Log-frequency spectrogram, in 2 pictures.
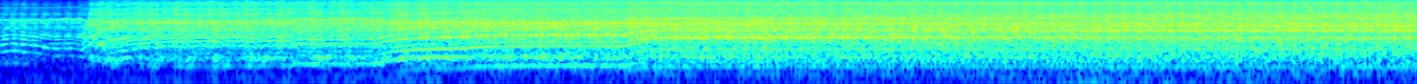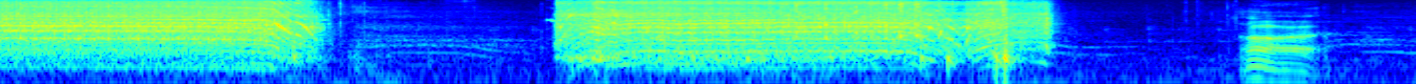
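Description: A power drill bores a guide hole into a carbon fiber exhaust, whining loudly and steadily for several seconds, then stopping and starting again in shorter bursts with brief pauses between.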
